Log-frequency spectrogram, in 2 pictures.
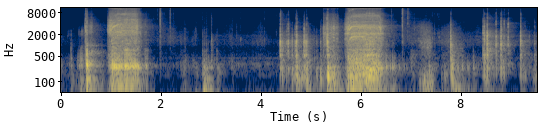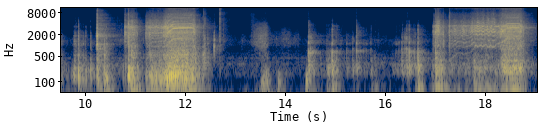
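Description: Power tool backing out several 7mm bolts from the rear bumper cover of a Cadillac VISTIQ, heard as repeated short, loud whirring bursts with pauses between them, close up.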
